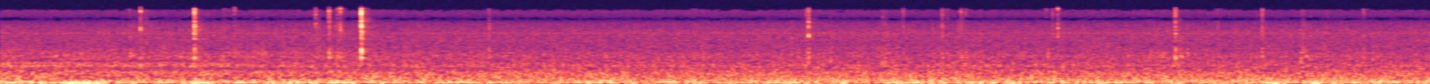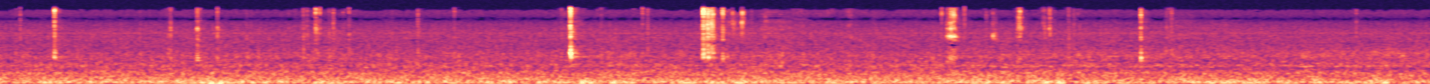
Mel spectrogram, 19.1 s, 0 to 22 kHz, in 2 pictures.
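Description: Faint, sparse metallic clicks and ticks from a lock pick working the pins of a Miwa U9 lock cylinder, at irregular intervals over near silence, the sharpest about two-thirds of the way through.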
